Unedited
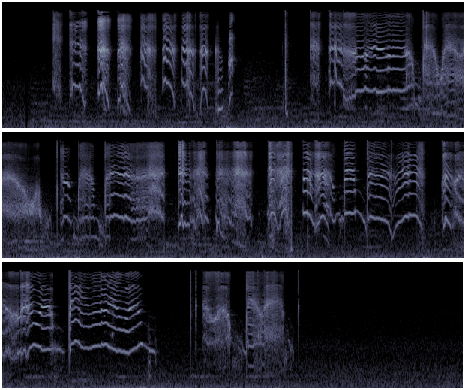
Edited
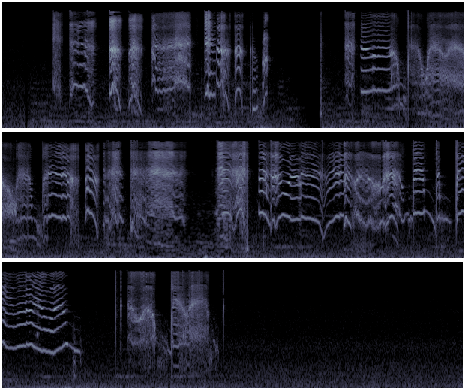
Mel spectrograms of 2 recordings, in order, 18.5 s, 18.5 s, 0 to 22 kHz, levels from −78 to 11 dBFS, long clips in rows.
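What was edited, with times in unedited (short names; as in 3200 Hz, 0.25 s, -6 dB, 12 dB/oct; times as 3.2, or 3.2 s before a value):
0.92–1.22 stretch 1.5×
1.9–2.39 swap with 7.86–8.66
3.03–3.79 studio fade out
4.33–4.99 cut
5.63–5.88 fade in, from -15.5 dB
6.56–7.19 cut
9.25–9.8 stretch 2×
10.35–11.07 swap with 12.6–12.99
11.64–12.05 cut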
